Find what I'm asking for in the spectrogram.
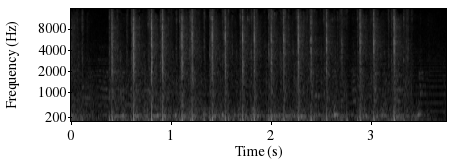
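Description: Typewriter keys pecked in a quick, uneven series of sharp clacks, about twenty strikes over a few seconds, fairly loud, with no talking.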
